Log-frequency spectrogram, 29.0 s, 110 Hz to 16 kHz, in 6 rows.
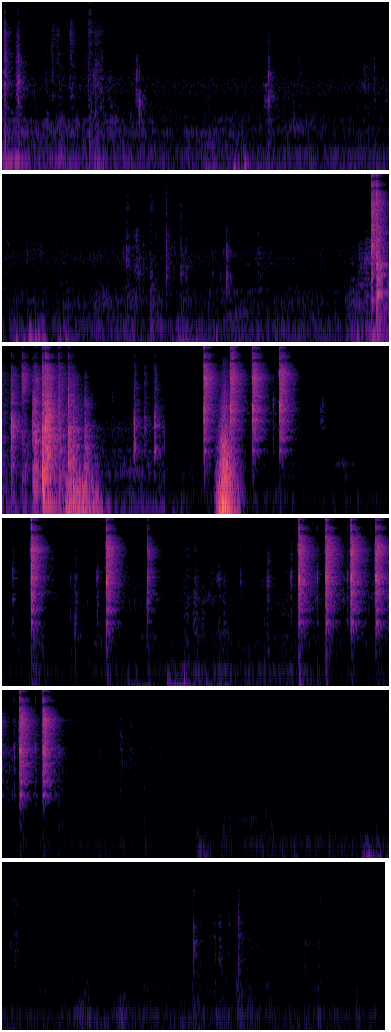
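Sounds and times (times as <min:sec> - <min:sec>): toy gun clicks and snaps: 0:11.3 - 0:13.8, 0:14.6 - 0:16.5, 0:17.8 - 0:20.2.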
